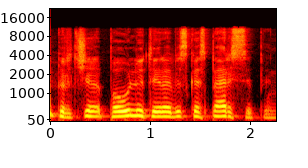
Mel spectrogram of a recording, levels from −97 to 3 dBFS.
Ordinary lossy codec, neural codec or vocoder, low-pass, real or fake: Opus, 64 kbps; none; 10.8 kHz; real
